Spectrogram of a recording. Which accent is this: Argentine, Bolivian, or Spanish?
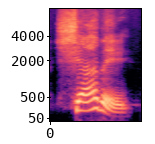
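Argentine. It is said with an Argentine accent. "Un argentino, ¿cómo lo va a pronunciar? Lo va a decir llave"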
